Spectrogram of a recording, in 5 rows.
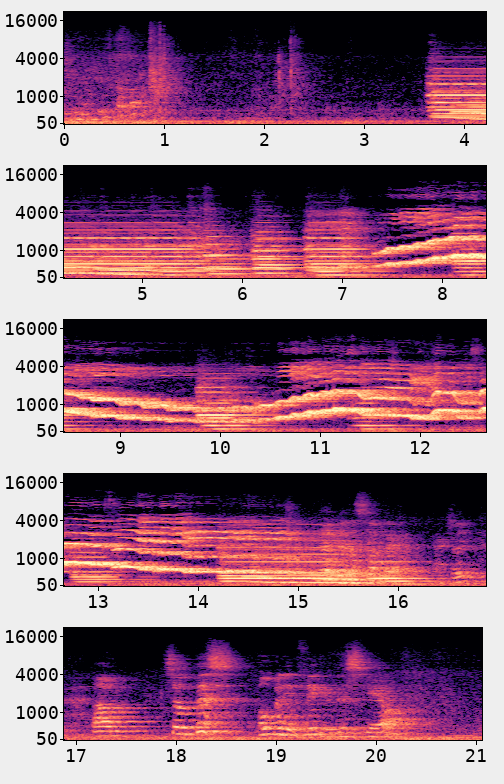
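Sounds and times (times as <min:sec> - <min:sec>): keyboard chords: 0:03.6 - 0:07.5, 0:12.6 - 0:16.4
high female voice singing: 0:06.7 - 0:15.7.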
